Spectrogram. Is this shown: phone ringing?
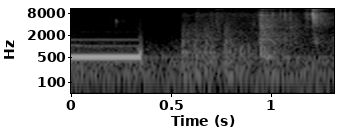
yes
